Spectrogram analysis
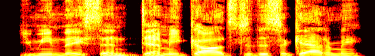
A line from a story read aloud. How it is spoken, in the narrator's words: She chuckled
